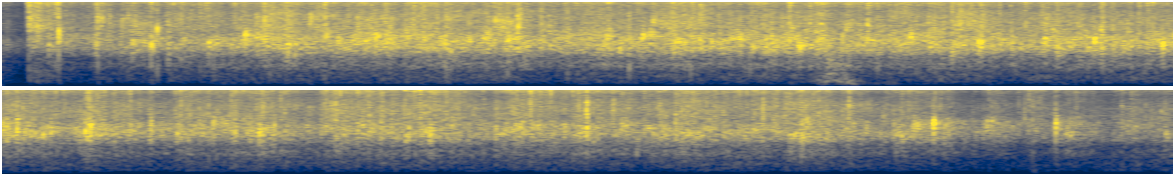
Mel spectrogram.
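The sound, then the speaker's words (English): Sustained audience applause welcomes the first speaker of an evening lecture, a dense, even wash of clapping that holds steady for about nine seconds with no talk over it. “So please put your hands together and join me in welcoming your first speaker for the evening, Professor Richard Byrne.”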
